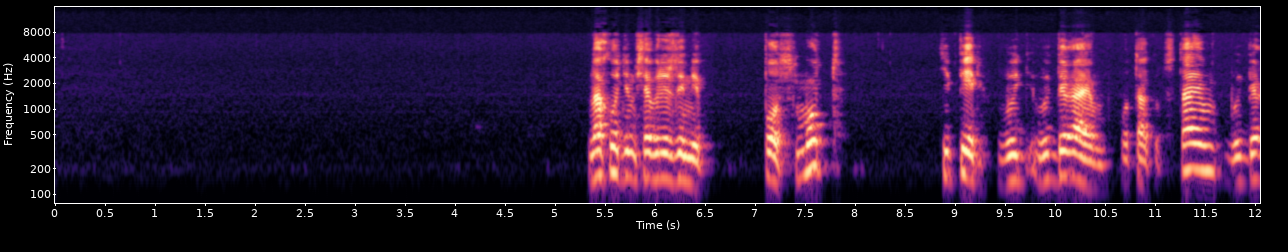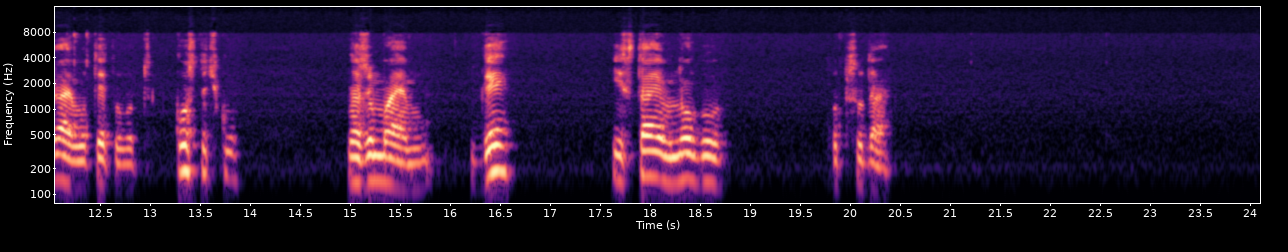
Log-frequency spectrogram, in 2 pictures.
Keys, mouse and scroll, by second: 0.8 middle click, 2.8 scroll up 1, 4.0 middle click, 8.6 middle click, 10.8 middle click, 14.0 click, 16.4 g, 21.6 middle click.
